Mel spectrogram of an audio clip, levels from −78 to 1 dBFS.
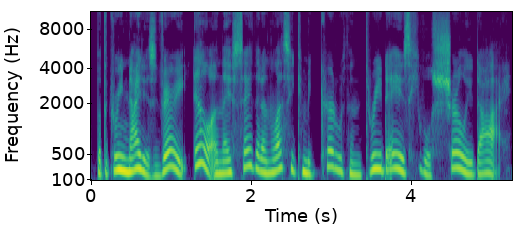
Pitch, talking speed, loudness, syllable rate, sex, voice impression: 215 Hz, 260 wpm, -16 LUFS, 5.9 syllables/s, female, feminine, adult-like, tensed, soft, slightly fluent, slightly raspy, intellectual, calm, friendly, reassuring, elegant, slightly lively, kind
